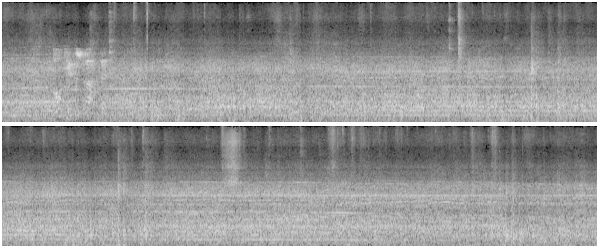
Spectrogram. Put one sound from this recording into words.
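A train rumbles and rattles steadily along the track.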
